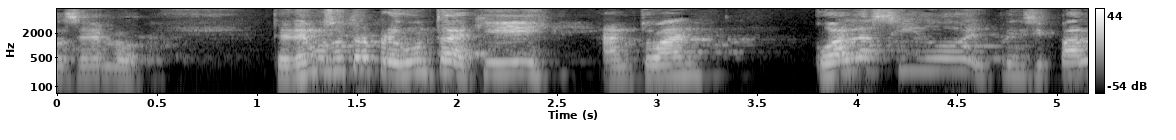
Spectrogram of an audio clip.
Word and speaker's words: Antoine: Anthony, Anthony, Anthony. No, mucha gente me dice porque es un diminutivo de Antoine. Antoine. Antoine es lo mismo que Antonio en español. Pues pronuncia Antoine.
